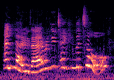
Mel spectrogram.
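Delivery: ordinary talk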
